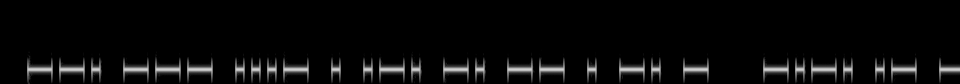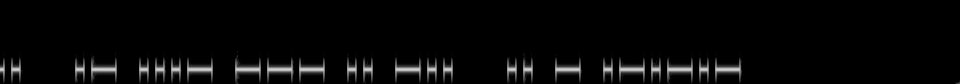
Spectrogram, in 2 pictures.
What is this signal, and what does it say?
Morse code, heard as a keyed tone, about 15 wpm, 700 Hz. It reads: GOVERNMENT CAN AVOID IT.
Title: Sentences from Top 1000 Words - Review Part 6 - 15wpm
